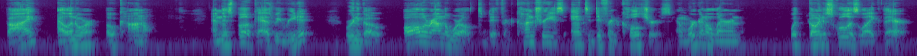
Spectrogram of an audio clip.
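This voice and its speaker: A man's voice: mid-range voice, lively intonation, unhurried, fairly bright tone, a little hiss or hum. A man teaching first graders, reading aloud expressively and encouragingly, with simple explanatory asides for young children.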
